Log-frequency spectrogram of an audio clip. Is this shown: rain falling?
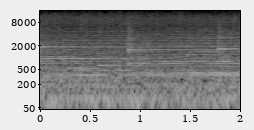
yes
